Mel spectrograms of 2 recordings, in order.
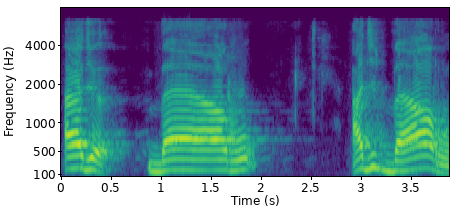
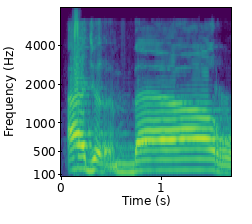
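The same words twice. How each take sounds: First: আজবার recited slowly and loud, jim stopped hard; tajweed demo. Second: আজবার drawn out slowly, loud, with a hard stop after jim; tajweed demo. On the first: Teacher repeating the word for students, slow and loud. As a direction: stretch আজবার and stop the sound sharply on jim. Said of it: "এখানে আওয়াজটা বন্ধ হয়ে যাচ্ছে". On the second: Teacher showing the hard jim stop to students, slow and loud. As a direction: chant আজবার slowly, cutting the sound on the jim. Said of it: "এই যে জিম অক্ষরটি উচ্চারণের পরে কি হচ্ছে". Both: Shown as a demonstration.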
